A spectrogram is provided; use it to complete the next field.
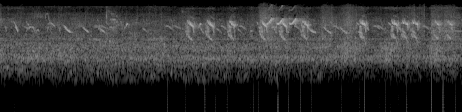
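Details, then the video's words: Several white-faced whistling ducks give high, clear whistles in quick three-note bursts, calling over one another against a soft background hiss. "IRERÊ (DENDROCYGNA VIDUATA), WHITE-FACED WHISTLING-DUCK"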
